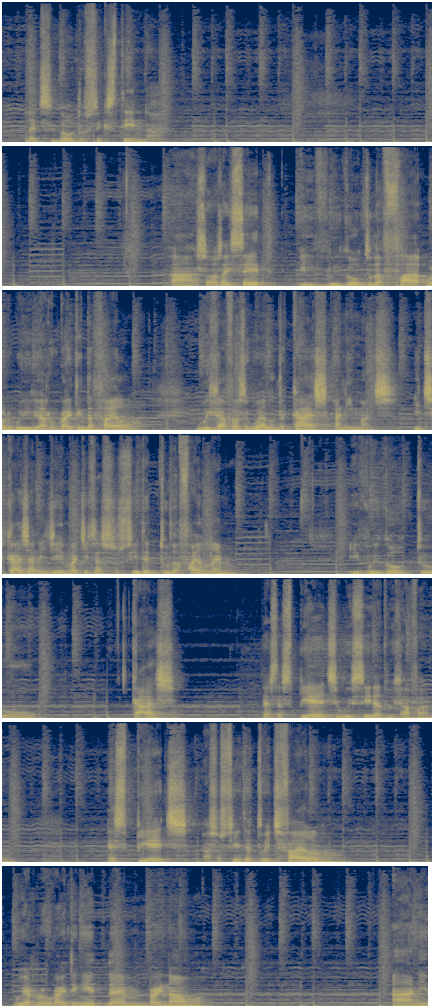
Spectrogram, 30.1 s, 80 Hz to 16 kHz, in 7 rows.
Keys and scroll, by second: 0.1-1.8 typing, 3.9-6.3 typing.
